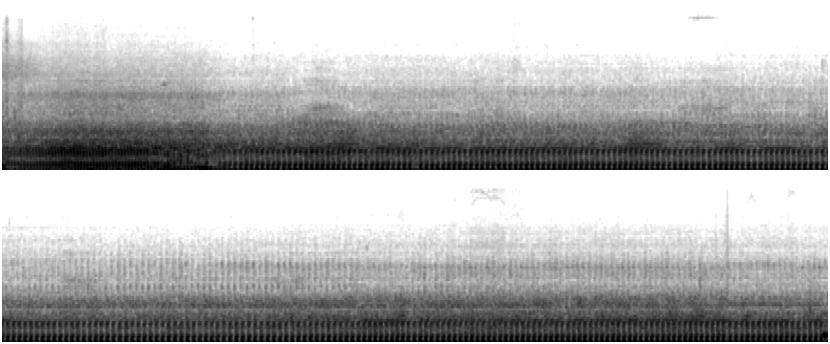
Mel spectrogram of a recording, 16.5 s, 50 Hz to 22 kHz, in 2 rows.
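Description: KTM 390 Duke's single-cylinder engine pulling away, louder for the first couple of seconds, then running at a steady low speed as the motorcycle rolls slowly along.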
